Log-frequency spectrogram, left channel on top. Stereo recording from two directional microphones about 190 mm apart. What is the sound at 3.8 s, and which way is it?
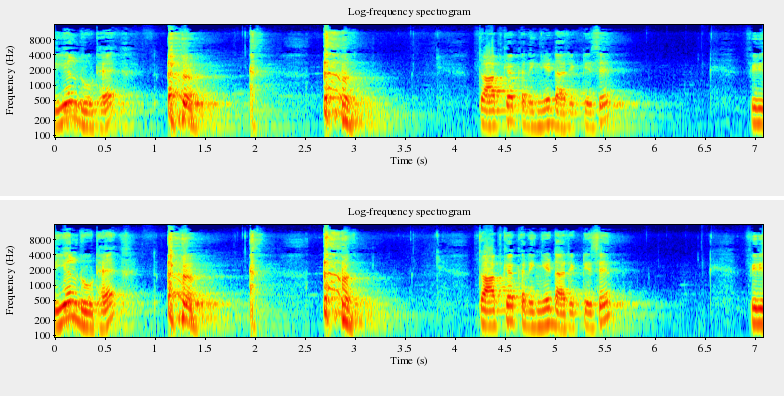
Speech, 35° right (ahead or behind).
